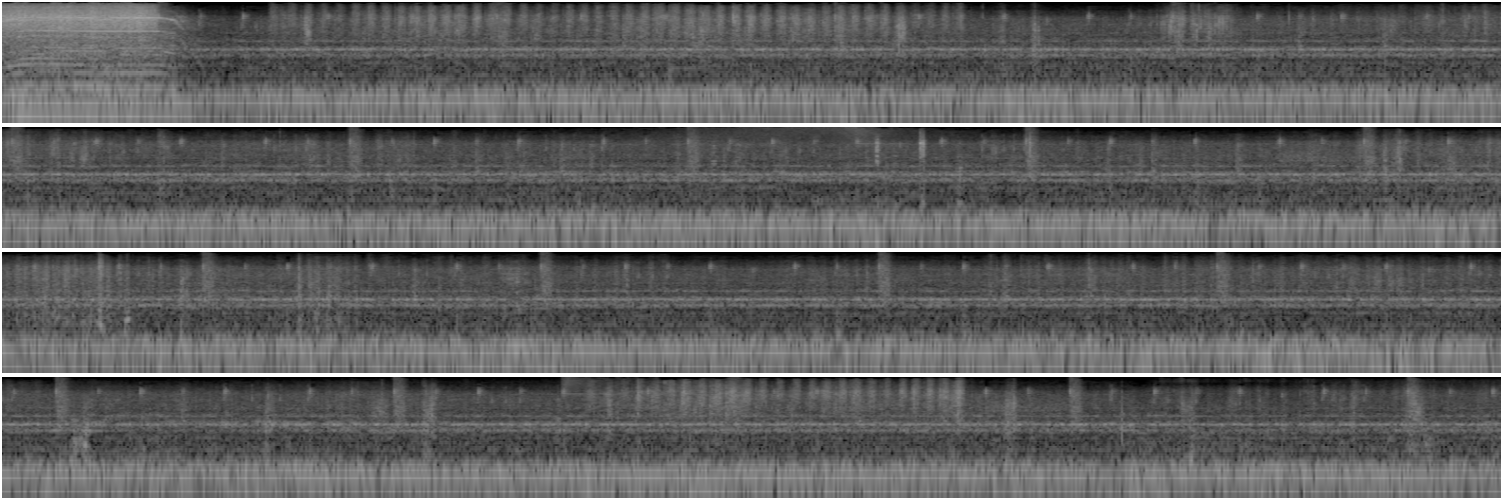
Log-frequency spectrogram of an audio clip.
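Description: An engine running steadily, a low hum with a thin high whine over it. A louder burst lasts about a second at the very start, and faint light scrubbing sounds come and go.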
